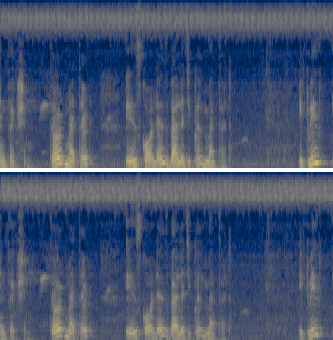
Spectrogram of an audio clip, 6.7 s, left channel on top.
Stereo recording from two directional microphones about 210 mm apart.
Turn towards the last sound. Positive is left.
turn(degrees=25)  # may be behind; listen again after turning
